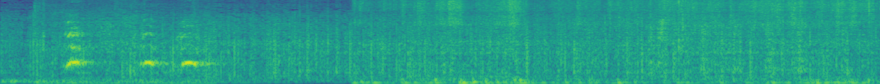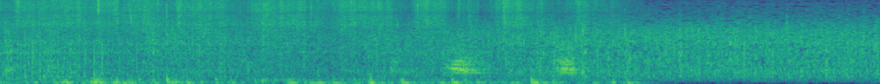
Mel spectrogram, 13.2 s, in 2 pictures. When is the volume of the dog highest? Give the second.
1 s.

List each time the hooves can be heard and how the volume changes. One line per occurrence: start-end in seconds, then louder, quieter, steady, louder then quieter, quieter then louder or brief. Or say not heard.
2.6-11.4 steady.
